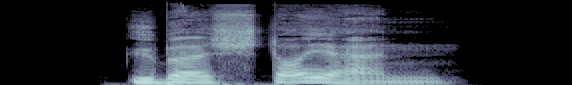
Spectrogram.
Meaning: 1. to oversteer 2. to overdrive (an audio amplifier) leading to distorted audio or clipping
- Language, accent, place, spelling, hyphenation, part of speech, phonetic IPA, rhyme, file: German, Germany, Berlin, übersteuern, über‧steu‧ern, verb, [yːbɐˈʃtɔɪ̯ɐn], -ɔɪ̯ɐn, De-übersteuern.ogg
